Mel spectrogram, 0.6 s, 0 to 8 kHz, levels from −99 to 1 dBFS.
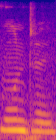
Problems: low volume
